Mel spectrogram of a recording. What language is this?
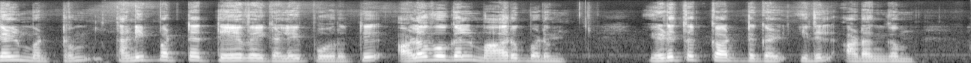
Kota (India)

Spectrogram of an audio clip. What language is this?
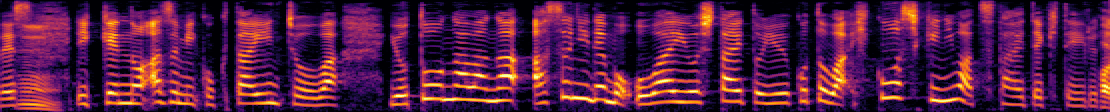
Japanese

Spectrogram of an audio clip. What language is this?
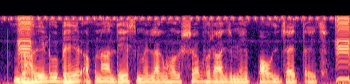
Maithili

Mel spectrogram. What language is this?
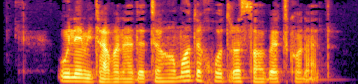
Persian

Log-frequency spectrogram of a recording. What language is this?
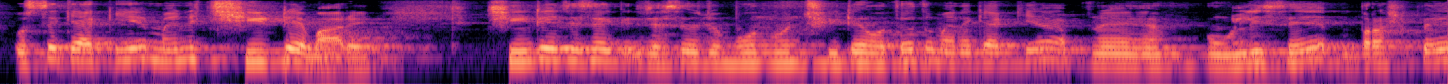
Hindi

